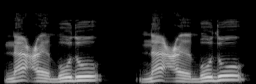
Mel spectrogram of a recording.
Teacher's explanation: ayn harfini sukunli holatda tebratib, ya'ni o'sha qalqala qilib talaffuz qilib qo'yish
